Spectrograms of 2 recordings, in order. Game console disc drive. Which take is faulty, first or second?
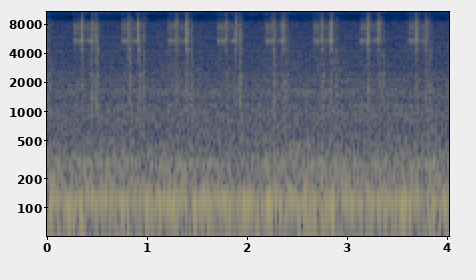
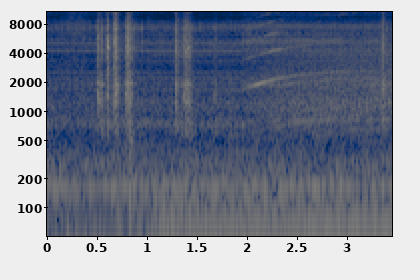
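first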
